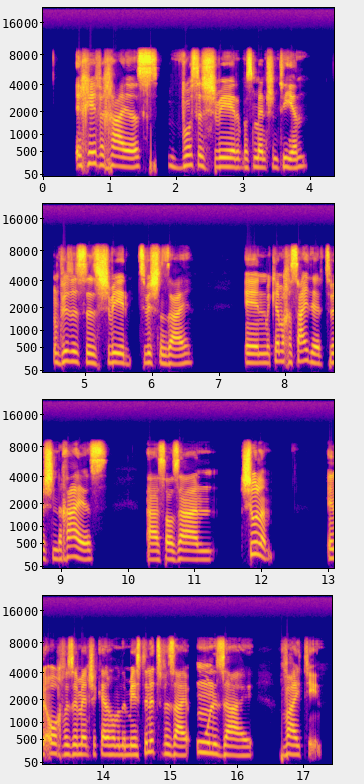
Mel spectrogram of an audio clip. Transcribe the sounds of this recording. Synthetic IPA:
ɪχheɪfaχajəsvuːsɪsʃveːɾvuːsmɛnt͡ʃn̩tʰiːən | viːzuːsɪsʃveːɾt͡svɪʃn̩zaɪ | ɪnməkɛnməχasaɪdəɾt͡svɪʃn̩dɪχajəs | aszɔlˠzaːn | ʃuːlˠəm | ɪnʔo̰ɪχviːzoɪmɛnt͡ʃn̩kʰɛnənhʊbm̩dɪmeɪstənɪt͡sə̥fɪnzaɪuːnzaɪ | vaɪtʰḭːn

